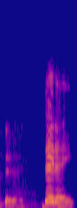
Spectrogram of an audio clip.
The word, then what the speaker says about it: Dada: Yes, and girl, I'll be correcting you when you say it, but it's Day-Day. – Day-Day. Okay, you can correct me. – I know it's spelled like Dada.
